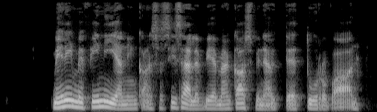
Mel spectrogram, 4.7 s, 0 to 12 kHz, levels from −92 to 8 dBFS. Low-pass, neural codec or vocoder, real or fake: 10.8 kHz; none; real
